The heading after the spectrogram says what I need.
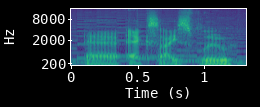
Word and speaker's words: xIceblue: And you can find me at Twitch, Twitter, xIceblue. The X is silent.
